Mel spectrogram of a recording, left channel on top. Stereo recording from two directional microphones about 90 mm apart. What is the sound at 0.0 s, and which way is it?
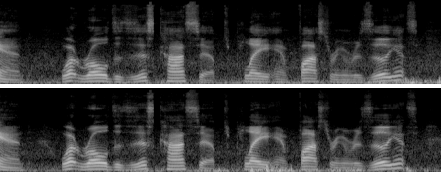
Speech, 40° right (ahead or behind).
